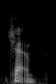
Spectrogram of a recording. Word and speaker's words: Chatham: Chatham, yeah.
